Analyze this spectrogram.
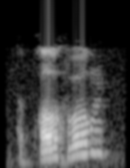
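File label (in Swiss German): "brochwurm", Alsatian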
